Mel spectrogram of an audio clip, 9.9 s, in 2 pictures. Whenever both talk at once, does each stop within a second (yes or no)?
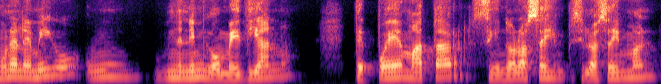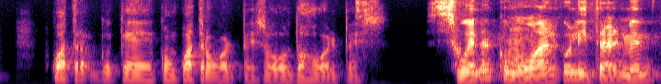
yes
